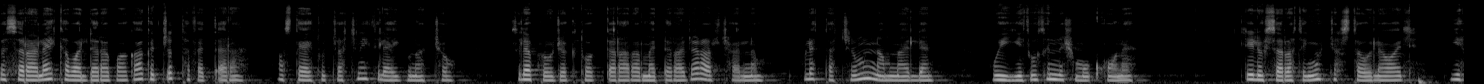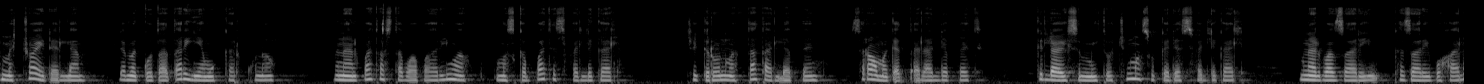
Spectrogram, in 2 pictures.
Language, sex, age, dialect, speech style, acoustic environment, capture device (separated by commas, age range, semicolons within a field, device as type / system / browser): Amharic, female, 25-34, Ethiopia - Addis Ababa, relaxed; focused, nature, mobile / Linux / Chrome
